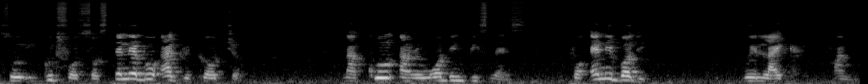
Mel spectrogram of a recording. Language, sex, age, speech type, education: Nigerian Pidgin, female, 46-60, spontaneous, secondary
